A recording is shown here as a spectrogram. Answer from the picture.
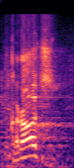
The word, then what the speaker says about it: Croce: No, pues yo creo, Croce. Pues ese se escribe C-R-O-C-E, Jim Croce.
